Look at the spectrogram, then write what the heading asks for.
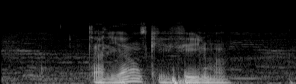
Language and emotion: Russian, sad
